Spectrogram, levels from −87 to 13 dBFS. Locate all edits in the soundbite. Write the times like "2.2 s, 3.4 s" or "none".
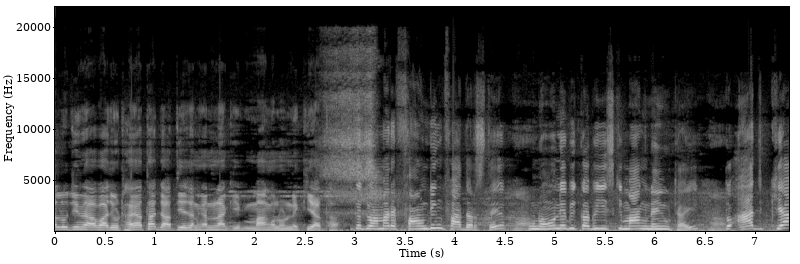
3.0 s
